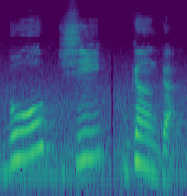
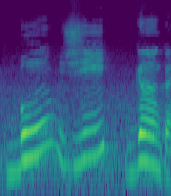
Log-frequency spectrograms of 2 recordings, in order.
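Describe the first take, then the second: First: Only the syllable gan is nasalized. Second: The first syllable bu is nasalized. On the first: The speaker calls it right. "Mas como é o correto?" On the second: The speaker calls it wrong. "tá havendo uma nasalização aqui do U"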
